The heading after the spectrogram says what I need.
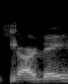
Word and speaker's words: Sade: You don't pronounce it Sade. I remember buying her album in New York and it had a sticker saying pronounced Sade because people were calling us, you got that new album by Sade? Yeah. Well, then why is it spelled S-A-D-E? Well, I'm so glad you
